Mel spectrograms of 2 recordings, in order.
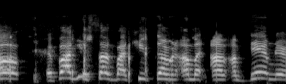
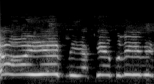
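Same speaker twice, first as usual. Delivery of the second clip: fake crying, much higher and faster; 12 semitones higher than usual. Speaker showing friends he can cry on the spot, fake crying. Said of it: "y'all know I can cry on the spot".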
